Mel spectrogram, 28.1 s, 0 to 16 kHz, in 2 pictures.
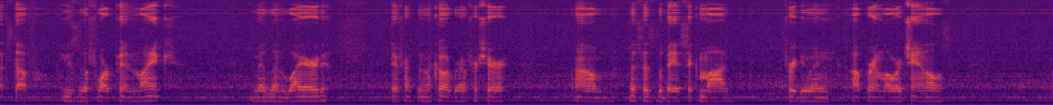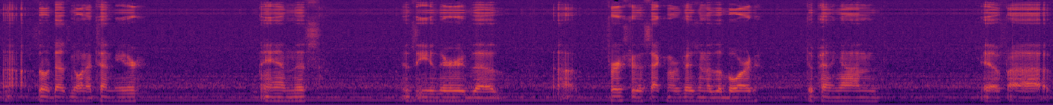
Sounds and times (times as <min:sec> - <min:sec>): Speech: 0:00.0 - 0:02.4, 0:03.3 - 0:04.5, 0:05.2 - 0:06.8, 0:07.6 - 0:09.8, 0:10.4 - 0:12.7, 0:14.0 - 0:16.0, 0:17.4 - 0:18.4, 0:19.4 - 0:20.8, 0:21.4 - 0:24.2, 0:24.8 - 0:25.8, 0:27.1 - 0:28.0.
